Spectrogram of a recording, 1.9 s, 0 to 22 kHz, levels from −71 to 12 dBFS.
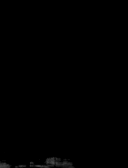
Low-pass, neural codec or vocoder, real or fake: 3.6 kHz; codec, 16 kHz, 2 kbps, X-Codec, WavLM features, trained on Multilingual LibriSpeech; fake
